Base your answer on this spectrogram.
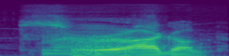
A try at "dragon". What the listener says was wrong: Yes, dragon. It's literally dragon with a Z instead of a D. That is not an English pronunciation of dragon, of which I am not.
